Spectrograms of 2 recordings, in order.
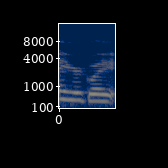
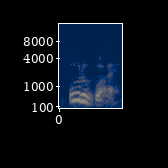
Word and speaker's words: Uruguay: was instructing us on how to pronounce these Spanish countries in a Spanish accent, the way she pronounced it was Uruguay. Uruguay, Uruguay. It sounds so different, but I thought it was really cool learning how to say it in Spanish.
